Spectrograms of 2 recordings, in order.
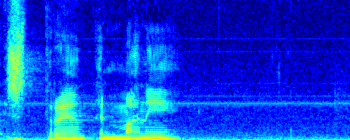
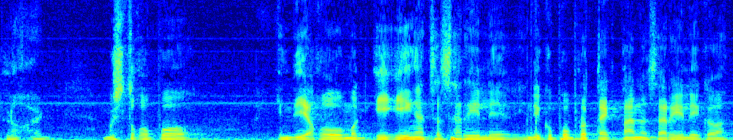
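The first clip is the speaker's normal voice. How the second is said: softer, earnest prayer to the Lord; 5 semitones lower, 4 dB quieter than usual. Acted. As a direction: pray it humbly, voice dropped.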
